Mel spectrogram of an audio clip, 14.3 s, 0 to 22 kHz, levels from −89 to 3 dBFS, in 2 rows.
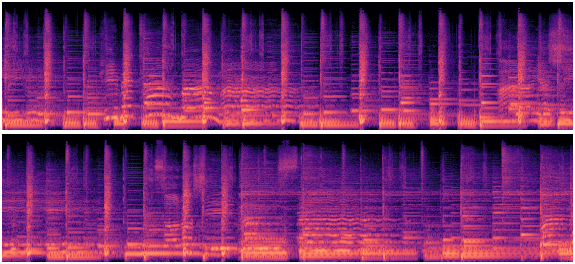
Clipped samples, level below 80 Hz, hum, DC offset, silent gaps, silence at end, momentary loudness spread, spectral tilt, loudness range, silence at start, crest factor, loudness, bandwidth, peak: under 0.1%; -52 dBFS; none; under 0.1%; none; 0 s; 6 LU; -5 dB/octave; 2 LU; 0 s; 16 dB; -22 LUFS; 18 kHz; -6 dBFS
